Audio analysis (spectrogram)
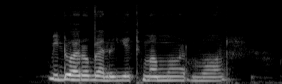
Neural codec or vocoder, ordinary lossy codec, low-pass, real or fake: codec, 44.1 kHz, 3.4 kbps, Pupu-Codec; none; none; fake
